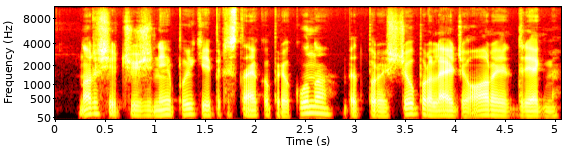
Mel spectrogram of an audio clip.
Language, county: Lithuanian, Vilnius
